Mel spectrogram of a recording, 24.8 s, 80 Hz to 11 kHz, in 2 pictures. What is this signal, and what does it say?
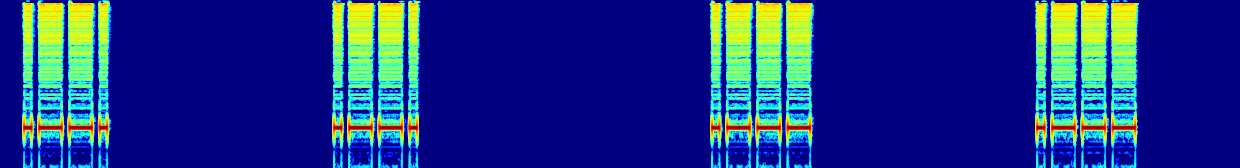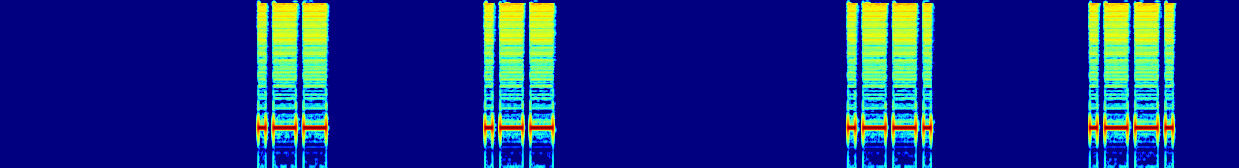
Morse code, heard as a keyed tone, about 16 wpm, spaced as for 5 wpm, 800 Hz. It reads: P P J J WW PP
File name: Combinations / Difficult Combos / AWJ1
